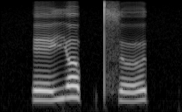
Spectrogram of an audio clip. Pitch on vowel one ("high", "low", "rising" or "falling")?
rising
